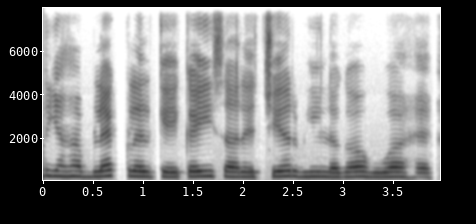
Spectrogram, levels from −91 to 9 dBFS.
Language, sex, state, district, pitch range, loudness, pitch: Hindi, female, Jharkhand, Garhwa, 215-240 Hz, -14 LUFS, 225 Hz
